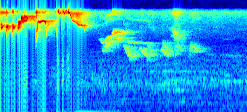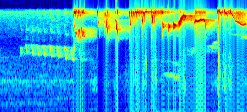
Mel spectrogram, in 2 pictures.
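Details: Lure song of an orange-headed thrush meant to draw replies from other birds: shrill, rapid, high phrases open and close the recording, with quieter slurred whistles and a short buzzy trill in the middle.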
